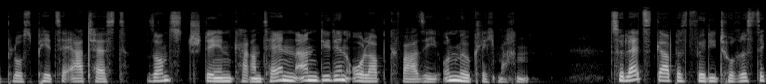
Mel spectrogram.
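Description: A sudden voltage step, likely from a plug, switch or static discharge, was added to the signal of this speech clip twice, producing loud pops. The first, from 0.89 to 0.91 s, is a single sharp pop standing well above the speech. From 6.71 to 6.88 s, two weaker pops follow in quick succession, only modestly louder than the speech, which continues underneath both events.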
